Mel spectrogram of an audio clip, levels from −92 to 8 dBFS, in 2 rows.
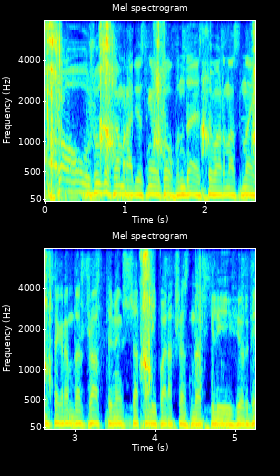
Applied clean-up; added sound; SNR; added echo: none; Chewing, mastication; 0 dB; none.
